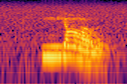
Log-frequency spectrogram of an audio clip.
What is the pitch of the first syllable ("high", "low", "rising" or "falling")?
falling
